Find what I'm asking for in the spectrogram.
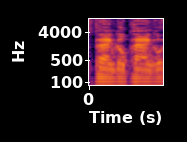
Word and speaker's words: Pago Pago: The Samoans have kept that N off, so it is Pango Pango, even though it's spelled Pago Pago.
